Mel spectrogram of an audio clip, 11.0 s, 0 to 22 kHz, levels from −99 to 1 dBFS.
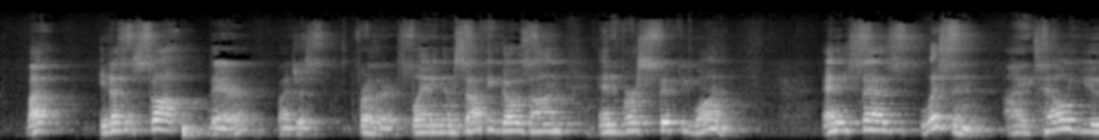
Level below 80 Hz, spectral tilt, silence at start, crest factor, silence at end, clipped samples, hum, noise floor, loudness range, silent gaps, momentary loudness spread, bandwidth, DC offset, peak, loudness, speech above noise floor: -76 dBFS; -6 dB/octave; 0.25 s; 18 dB; 0 s; under 0.1%; none; -57 dBFS; 2 LU; none; 11 LU; 14 kHz; under 0.1%; -4 dBFS; -23 LUFS; 36 dB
